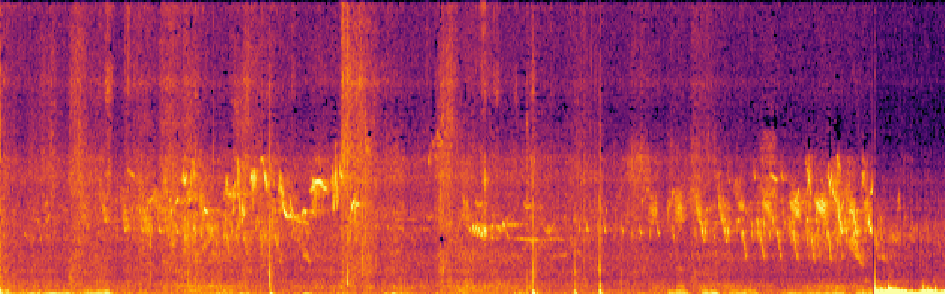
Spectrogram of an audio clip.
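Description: Songbirds chirping and singing faintly, with a few soft clicks. Near the end a loud low rumble starts abruptly.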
